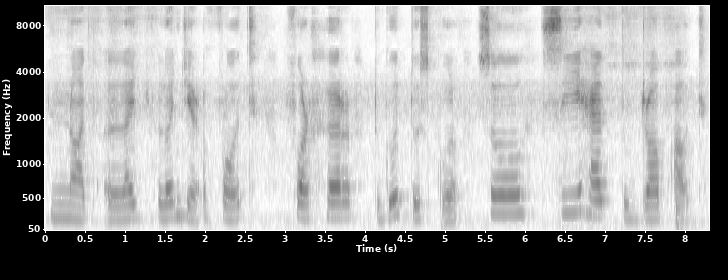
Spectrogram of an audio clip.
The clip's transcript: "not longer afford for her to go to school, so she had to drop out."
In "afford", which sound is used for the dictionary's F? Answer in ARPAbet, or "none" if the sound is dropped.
P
